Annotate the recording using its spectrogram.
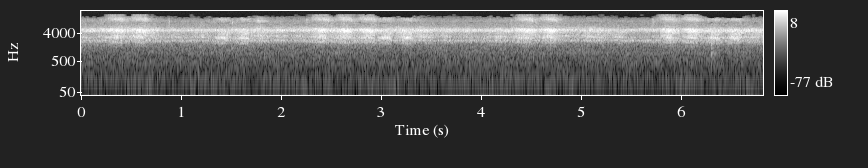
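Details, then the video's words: Shrill, ringing chorus of crickets and bugs, steady high trills rising into louder bursts at irregular intervals, above a faint low rumble. "Listening to Crickets and Bugs"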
